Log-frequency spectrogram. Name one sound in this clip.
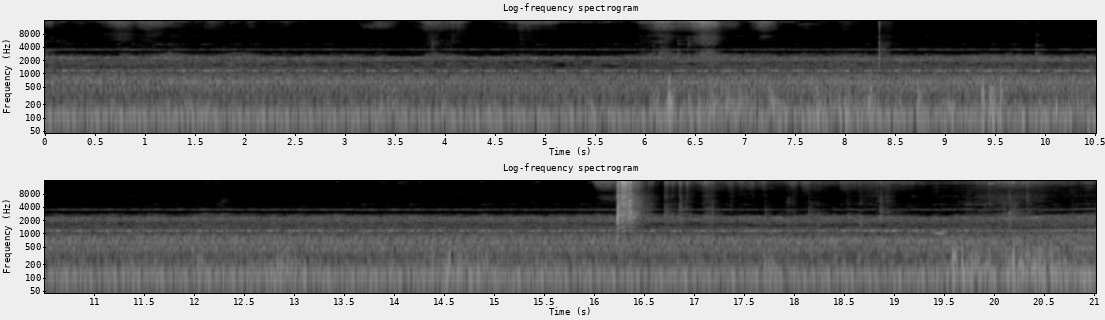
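A diesel locomotive engine rumbles and hums steadily close by.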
